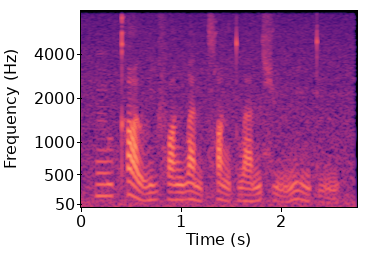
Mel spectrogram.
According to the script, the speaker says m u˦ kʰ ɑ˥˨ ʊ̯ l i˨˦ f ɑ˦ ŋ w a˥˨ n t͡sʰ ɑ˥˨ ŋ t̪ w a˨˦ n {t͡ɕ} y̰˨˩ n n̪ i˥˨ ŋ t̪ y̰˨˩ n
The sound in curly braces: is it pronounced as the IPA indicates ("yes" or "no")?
no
